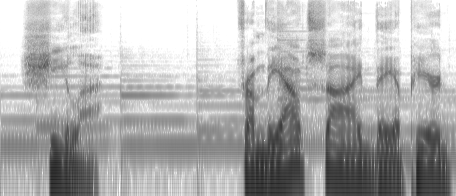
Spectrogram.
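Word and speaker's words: Sighle: who became a film producer, and Sail often pronounced Sheila.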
